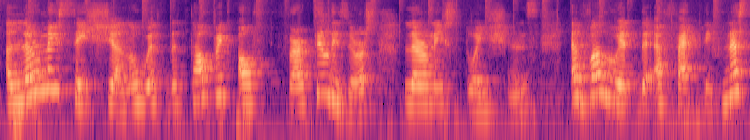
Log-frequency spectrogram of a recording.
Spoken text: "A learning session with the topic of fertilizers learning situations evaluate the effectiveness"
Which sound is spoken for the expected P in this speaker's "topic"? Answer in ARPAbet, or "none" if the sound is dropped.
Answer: P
